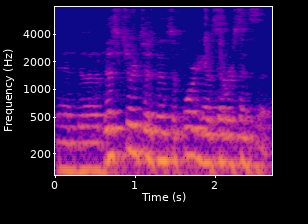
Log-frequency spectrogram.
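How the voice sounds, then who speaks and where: A middle-aged man from Connecticut, a visiting missionary speaking to a church in short halting phrases with many fillers, pausing for an interpreter. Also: fairly high pitch, dark tone, husky, low-quality recording. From Connecticut, USA. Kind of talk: church talk with live interpretation. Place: church service.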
